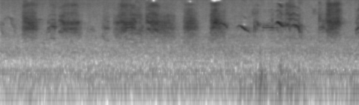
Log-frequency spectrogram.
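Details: Juvenile black drongo giving harsh, rasping squawks in short bursts, with a few thin upslurred chirps mixed in and a steady low rumble underneath.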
